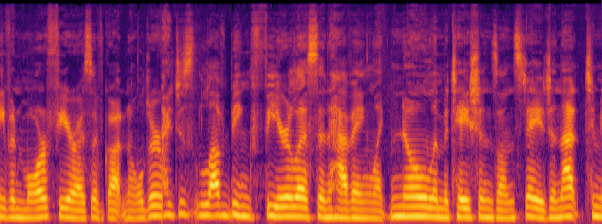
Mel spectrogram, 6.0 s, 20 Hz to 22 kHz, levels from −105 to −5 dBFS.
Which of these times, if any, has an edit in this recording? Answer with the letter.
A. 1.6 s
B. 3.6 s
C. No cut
A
